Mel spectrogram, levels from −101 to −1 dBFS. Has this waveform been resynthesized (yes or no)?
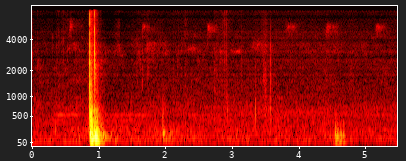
yes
